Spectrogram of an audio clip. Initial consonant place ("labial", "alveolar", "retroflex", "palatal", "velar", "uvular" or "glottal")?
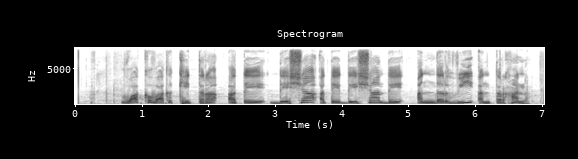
labial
